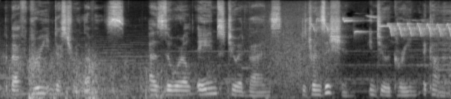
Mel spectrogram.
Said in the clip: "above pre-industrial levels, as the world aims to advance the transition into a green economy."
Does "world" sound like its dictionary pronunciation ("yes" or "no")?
yes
